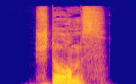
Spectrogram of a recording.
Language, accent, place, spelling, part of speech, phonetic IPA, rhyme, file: German, Germany, Berlin, Sturms, noun, [ʃtʊʁms], -ʊʁms, De-Sturms.ogg
- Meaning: genitive singular of Sturm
